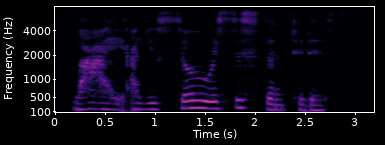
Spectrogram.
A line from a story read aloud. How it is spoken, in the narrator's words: Malfoy whispered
